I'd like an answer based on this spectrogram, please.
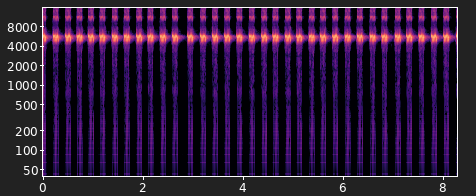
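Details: Natural cricket chirping: a continuous run of bright, high-pitched pulses, about four per second, evenly spaced and unchanging in loudness throughout, with nothing else audible.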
